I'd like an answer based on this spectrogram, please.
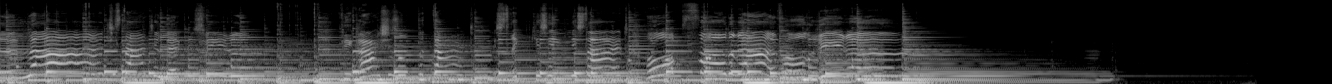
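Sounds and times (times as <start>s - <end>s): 
person singing: 0.0s - 9.6s.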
